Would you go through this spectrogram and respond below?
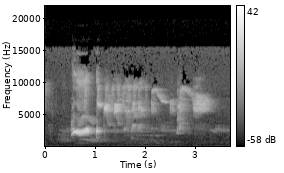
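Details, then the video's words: White-rumped shama giving a brief, very high song: a loud whistled phrase, then thinner buzzy and squeaky notes fading out. "Kicau Murai Batu Maskot Para Pecinta Burung Kicau"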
